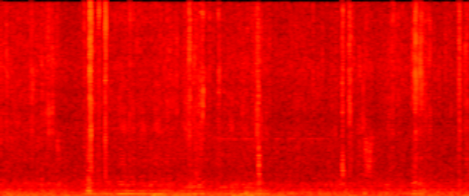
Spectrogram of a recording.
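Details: Inside an open beehive on a sunny day, bees busy at work: low continuous hum carrying a faint buzzing tone, punctuated by a few sharp clicks and scratching sounds from bodies moving against the microphone.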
